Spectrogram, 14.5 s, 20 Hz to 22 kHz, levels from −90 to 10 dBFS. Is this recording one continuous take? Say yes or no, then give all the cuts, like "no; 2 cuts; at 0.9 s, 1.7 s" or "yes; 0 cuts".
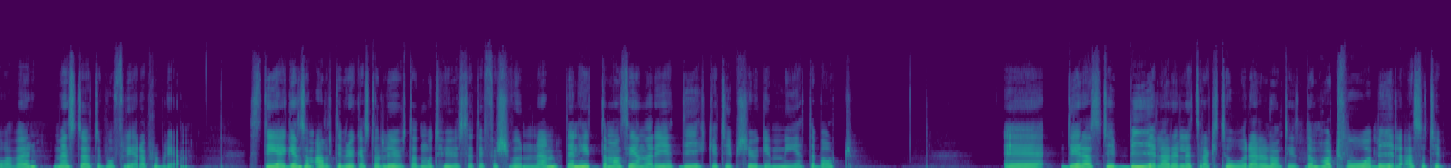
no; 1 cut; at 5.6 s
